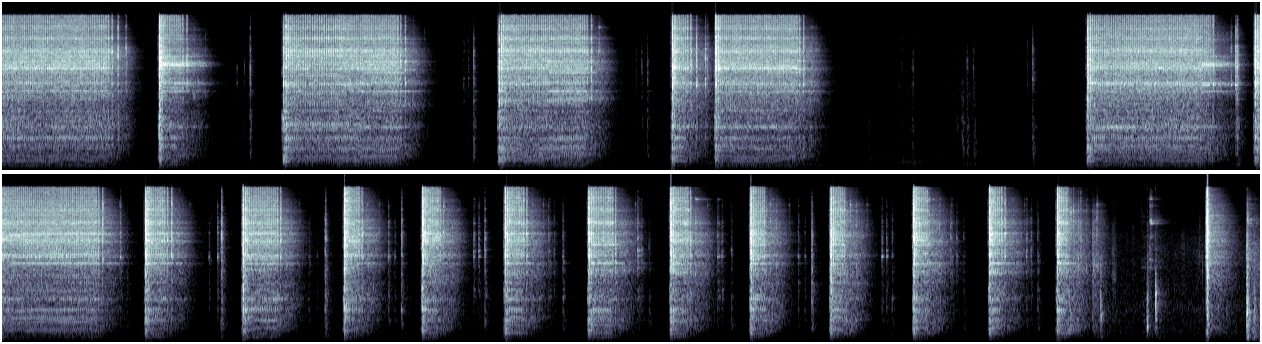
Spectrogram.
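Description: Pneumatic impact wrench pulling wheel studs into a disc brake rotor hub. It runs in several long bursts of a second or two, then in quick short blips about one a second as the studs seat.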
